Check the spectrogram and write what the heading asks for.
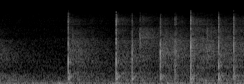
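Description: Chalk on a chalkboard while writing: a series of sharp taps, few at first and coming quickly from about two-thirds of a second in.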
